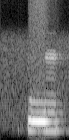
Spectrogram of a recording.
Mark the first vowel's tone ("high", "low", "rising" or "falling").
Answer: high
